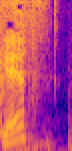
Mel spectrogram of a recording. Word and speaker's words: Getth: All right, how do we pronounce G-E-T-T-H as a first name? – Get him. – What? – Geth? What is it? – G-E-T-T-H.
